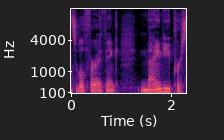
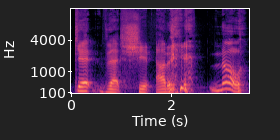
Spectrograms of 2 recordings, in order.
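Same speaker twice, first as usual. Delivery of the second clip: laughing disbelief; 2 semitones higher, 5 dB louder, slower than usual. Real, not acted. Laughing at udder joke.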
